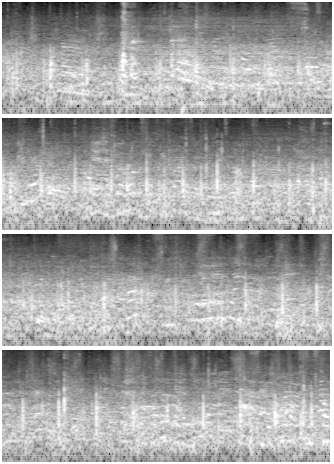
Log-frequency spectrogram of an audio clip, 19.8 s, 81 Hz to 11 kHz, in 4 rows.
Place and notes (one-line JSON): {"title": "Paris, Rue Montorgueil", "date": "2010-12-30 18:29:00", "description": "Closing time of seafood and fruit shops on Rue Montorgueil. Every business has an end.", "latitude": "48.87", "longitude": "2.35", "altitude": "49", "timezone": "Europe/Paris"}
